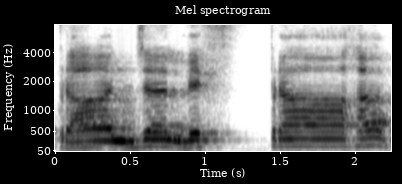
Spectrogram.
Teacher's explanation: whenever pa or pha follows the visarga changes into a mild fa sound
